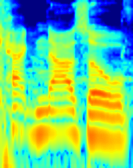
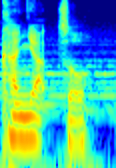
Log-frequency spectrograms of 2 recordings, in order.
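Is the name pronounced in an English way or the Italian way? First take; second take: English; Italian. First: The name is pronounced an English way. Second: The name is pronounced the Italian way. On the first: This is how the speaker said it since childhood. "I called him Cagnazzo uh, since childhood" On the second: This is the official pronunciation now used. "they went with the proper Italian pronunciation"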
